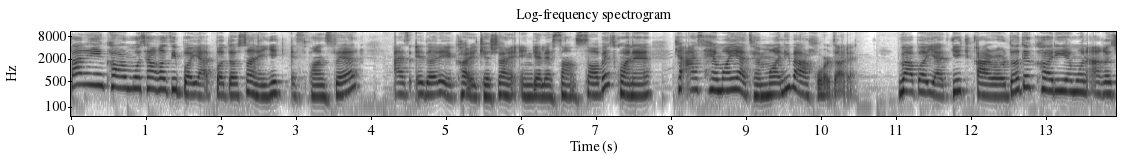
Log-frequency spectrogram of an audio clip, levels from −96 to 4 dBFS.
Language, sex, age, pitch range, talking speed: Persian, female, 10-29, 215-295 Hz, 115 wpm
